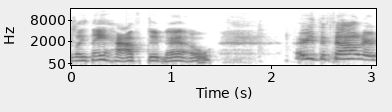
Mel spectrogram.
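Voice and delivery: words pushed out mid-yawn. Speaker discussing the founders of a scam apologizes mid-sentence; yawning. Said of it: "sorry I'm yawning".

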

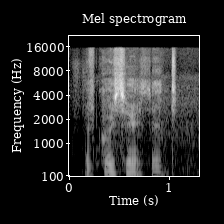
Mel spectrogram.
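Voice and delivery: faint, hushed whisper under the breath. Acting out a hidden voice answering a traveler: whispering. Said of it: "you just hear a whisper".

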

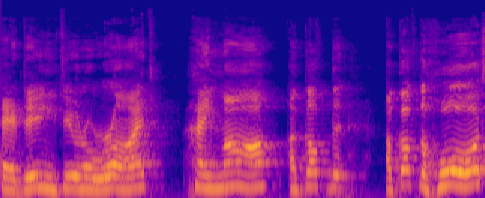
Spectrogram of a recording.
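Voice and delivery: fake Australian accent. Imagining what a man on a phone call is saying, in a bad australian accent. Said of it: "That's some bad accents".

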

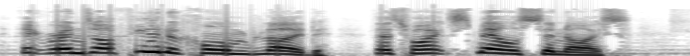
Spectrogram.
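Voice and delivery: put-on bad British accent. Answering another speaker's question about a flying car's missing wings, in a bad British accent. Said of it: "it's a bad british accent".

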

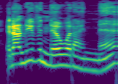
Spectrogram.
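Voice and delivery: ordinary delivery

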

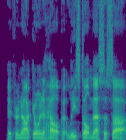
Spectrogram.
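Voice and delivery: ordinary delivery, nothing marked

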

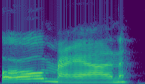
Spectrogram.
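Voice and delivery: cow voice impression. Doing a favorite impression from the episode: impression of the cow. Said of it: "I'm gonna go first for my impression".

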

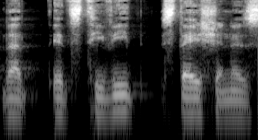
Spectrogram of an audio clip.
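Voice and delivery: ordinary delivery

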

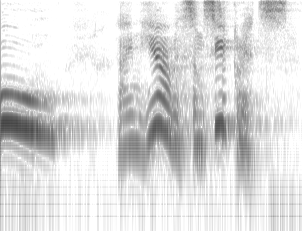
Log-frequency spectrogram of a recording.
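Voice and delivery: ooh drawn out and kept high. Voicing the secret owl character to the audience, in the secret owl voice. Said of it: "me behind the voice of the secret owl".

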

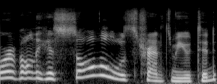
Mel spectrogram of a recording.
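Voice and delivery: ordinary delivery

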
